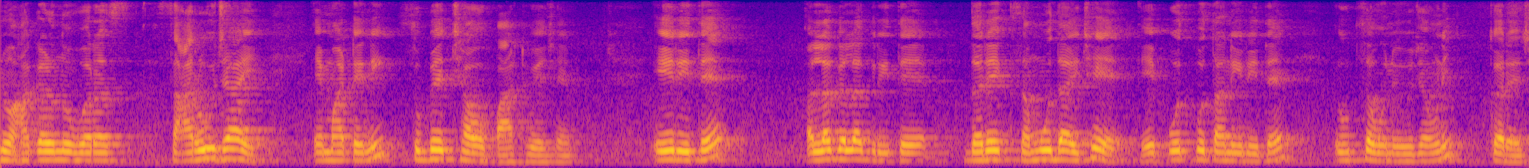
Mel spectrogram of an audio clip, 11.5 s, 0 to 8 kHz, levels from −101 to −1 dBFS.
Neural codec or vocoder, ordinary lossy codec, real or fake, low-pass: none; none; real; none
